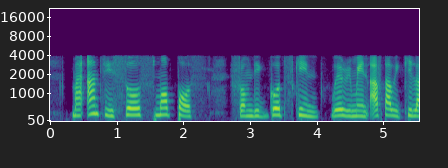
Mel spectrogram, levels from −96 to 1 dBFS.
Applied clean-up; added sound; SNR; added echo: neural mask model Resemble Enhance denoiser.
